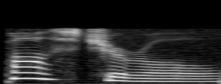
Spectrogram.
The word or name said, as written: postural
